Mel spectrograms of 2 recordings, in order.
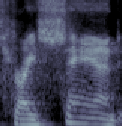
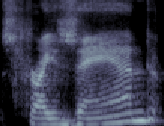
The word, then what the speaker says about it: Streisand: Pronounce it like an S, Streisand. If you say Streisand with like a Z, you're done with her.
